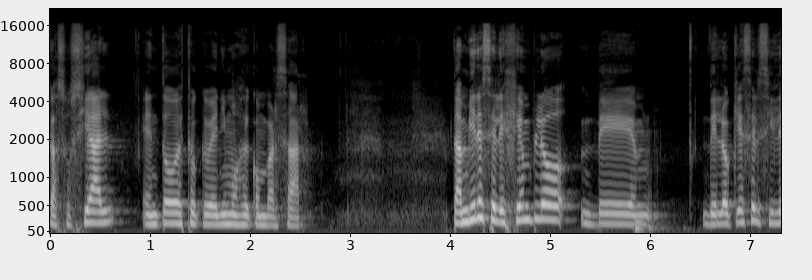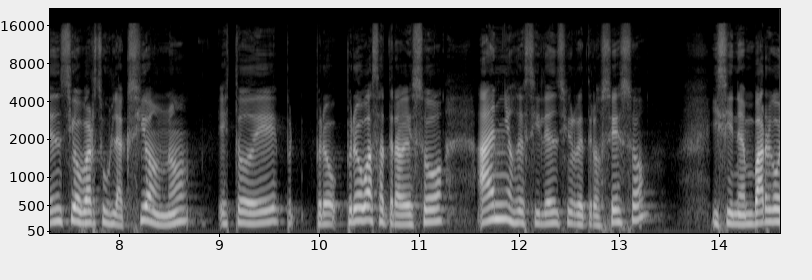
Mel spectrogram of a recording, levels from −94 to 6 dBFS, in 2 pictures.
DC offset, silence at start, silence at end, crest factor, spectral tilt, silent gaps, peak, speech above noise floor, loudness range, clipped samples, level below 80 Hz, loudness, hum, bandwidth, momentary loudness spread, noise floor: under 0.1%; 0 s; 0 s; 20 dB; -6.5 dB/octave; none; -6 dBFS; 36 dB; 3 LU; under 0.1%; -60 dBFS; -25 LUFS; none; 17 kHz; 12 LU; -61 dBFS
